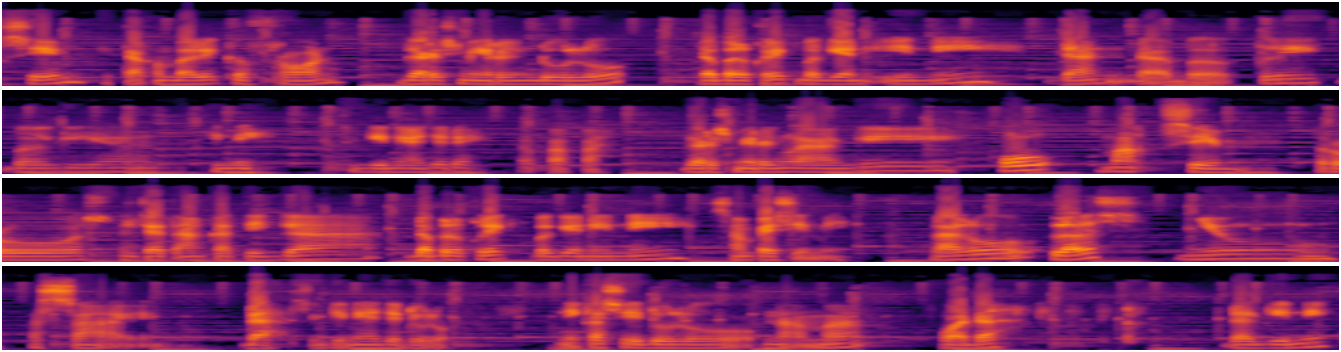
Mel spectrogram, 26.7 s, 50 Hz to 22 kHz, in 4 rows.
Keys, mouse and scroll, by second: 1.8 /, 2.5 alt+middle click, 3.7-4.7 alt+middle drag, 7.8 shift+click, 9.8 /, 11.5 u, 13.9 3, 14.5 click, 14.7 click, 16.0 shift+click, 16.4 shift+click, 16.6 shift+click, 18.6 click, 19.6 click, 22.1-25.9 drag.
